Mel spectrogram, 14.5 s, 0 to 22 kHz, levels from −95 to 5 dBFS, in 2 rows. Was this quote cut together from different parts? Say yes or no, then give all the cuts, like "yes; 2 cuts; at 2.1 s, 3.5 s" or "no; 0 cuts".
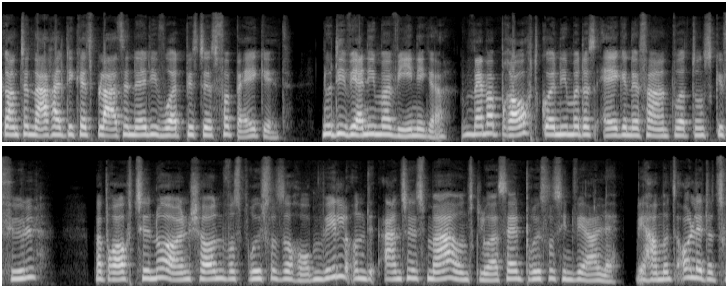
no; 0 cuts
